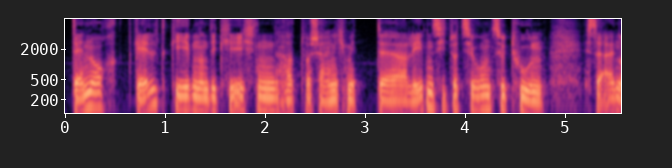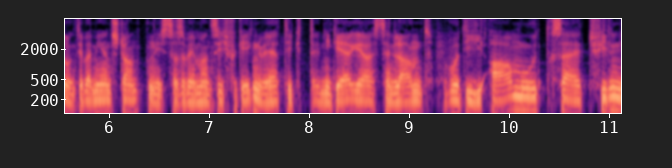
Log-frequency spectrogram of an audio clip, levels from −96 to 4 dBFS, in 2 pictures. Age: 20-39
